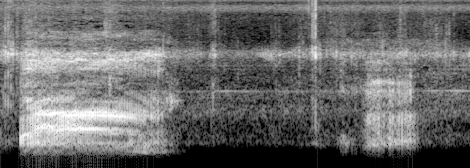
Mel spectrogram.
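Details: Cow wandering through rural rice fields gives one drawn-out, harmonic moo lasting about a second, then a shorter, softer call near the end; the low bass is absent and the background stays quiet.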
